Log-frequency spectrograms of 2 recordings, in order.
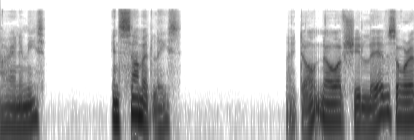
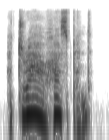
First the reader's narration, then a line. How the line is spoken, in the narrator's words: Kavita whispered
